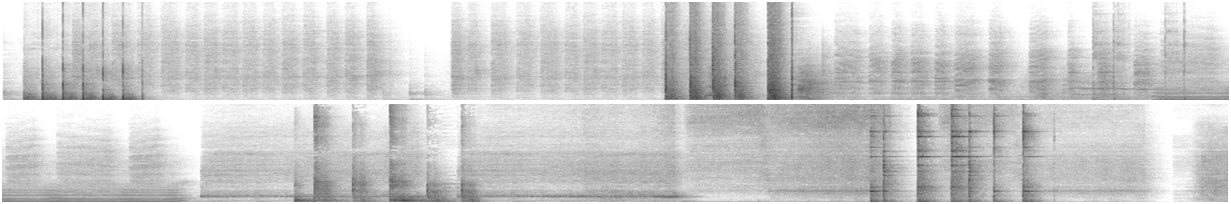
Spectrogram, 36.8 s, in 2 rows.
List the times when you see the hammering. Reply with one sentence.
You can hear the hammering from 0.3 to 2.1 s, from 9.9 to 11.9 s, from 16.4 to 17.8 s, from 22.8 to 25.6 s and from 31.4 to 34.0 s.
